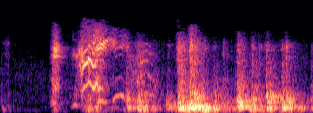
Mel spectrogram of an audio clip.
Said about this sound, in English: What happened, Jimmy? I kicked him in the shins.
